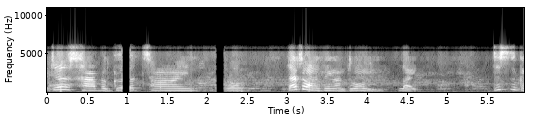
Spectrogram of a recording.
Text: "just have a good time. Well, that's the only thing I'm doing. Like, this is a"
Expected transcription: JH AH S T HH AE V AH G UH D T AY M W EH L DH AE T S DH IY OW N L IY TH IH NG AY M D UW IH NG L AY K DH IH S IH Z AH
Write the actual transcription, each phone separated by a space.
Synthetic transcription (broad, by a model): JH AH S T HH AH V AH G UH D T AY M W EH L DH AE T S DH IY OW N L IY TH IH NG AY M D UW IH NG L AY K DH IH S IH Z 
